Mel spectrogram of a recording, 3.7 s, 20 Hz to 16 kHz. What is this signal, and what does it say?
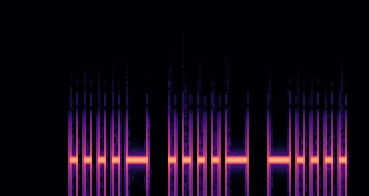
Morse code, heard as a keyed tone, about 17 wpm, 700 Hz. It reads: 446
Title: Numbers - 3-Digit 17wpm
